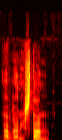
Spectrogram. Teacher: And V does not exist in Spanish. V is just sometimes used as the voiced allophone of F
